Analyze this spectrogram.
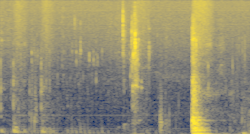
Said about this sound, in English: I'll take a sip right now. Okay, take it. And me too.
